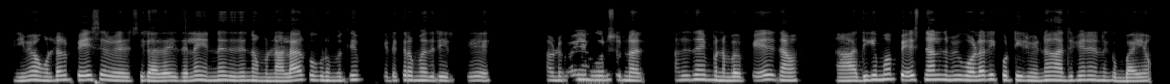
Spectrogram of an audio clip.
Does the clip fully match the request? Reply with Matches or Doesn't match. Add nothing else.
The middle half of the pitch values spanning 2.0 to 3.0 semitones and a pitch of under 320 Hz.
Matches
